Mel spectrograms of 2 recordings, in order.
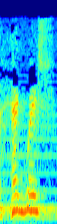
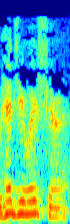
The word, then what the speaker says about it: Hegwisch: I have to correct Brother Glenn on one thing. That's the Hegwisch Baptist Church. But that's all right. You have to live in Hegwisch to either be able to spell it or pronounce it right. Everybody, they call it everything from Hedgewish to Bethsaida or whatever he called it a while ago.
